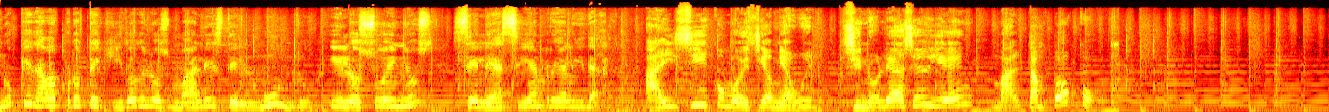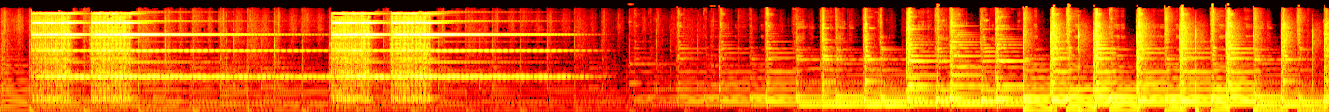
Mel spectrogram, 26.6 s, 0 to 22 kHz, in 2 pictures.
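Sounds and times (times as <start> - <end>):
speech: 0.0 - 11.2
music: 0.0 - 26.5
telephone bell ringing for an incoming call: 13.6 - 19.4.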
